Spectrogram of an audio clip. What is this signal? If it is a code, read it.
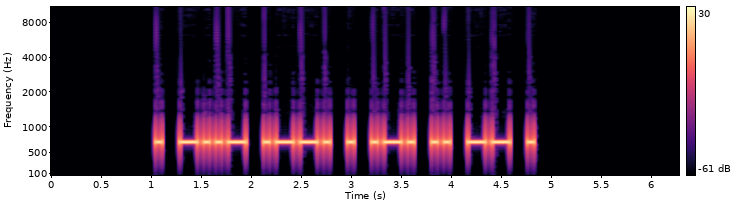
Morse code, heard as a keyed tone, about 20 wpm, 700 Hz. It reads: EXPERIME
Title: Build A Word - 4 Letters At A Time - 12-Letter Words - 20wpm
